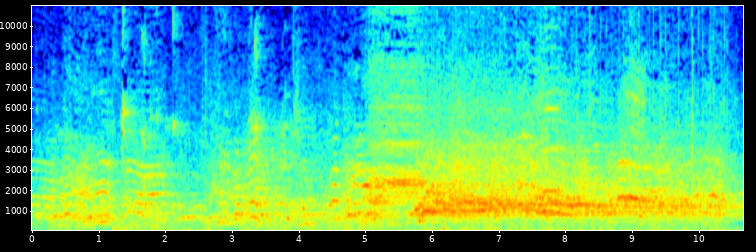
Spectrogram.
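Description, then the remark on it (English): A crowd at a boys' basketball game against Groves shouts and calls out over bouncing and sneaker noise, then erupts midway into a loud, sustained roar of cheering and screaming after a buzzer-beating winning shot. “but the guys also had a buzzer-beating win to beat Groves. So this one is pretty hype as well, so check it out.”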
